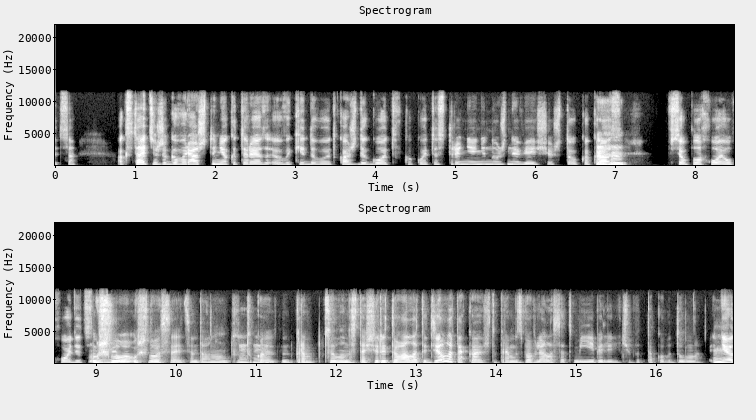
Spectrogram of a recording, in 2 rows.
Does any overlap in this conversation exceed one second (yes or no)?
no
